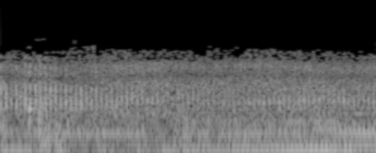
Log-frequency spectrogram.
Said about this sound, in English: Listen. What's that? No, not... No, no, listen. It's a plane. Well, it can't be. Wait. Wait. There it is. Look, there. A helicopter.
